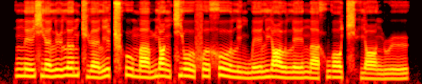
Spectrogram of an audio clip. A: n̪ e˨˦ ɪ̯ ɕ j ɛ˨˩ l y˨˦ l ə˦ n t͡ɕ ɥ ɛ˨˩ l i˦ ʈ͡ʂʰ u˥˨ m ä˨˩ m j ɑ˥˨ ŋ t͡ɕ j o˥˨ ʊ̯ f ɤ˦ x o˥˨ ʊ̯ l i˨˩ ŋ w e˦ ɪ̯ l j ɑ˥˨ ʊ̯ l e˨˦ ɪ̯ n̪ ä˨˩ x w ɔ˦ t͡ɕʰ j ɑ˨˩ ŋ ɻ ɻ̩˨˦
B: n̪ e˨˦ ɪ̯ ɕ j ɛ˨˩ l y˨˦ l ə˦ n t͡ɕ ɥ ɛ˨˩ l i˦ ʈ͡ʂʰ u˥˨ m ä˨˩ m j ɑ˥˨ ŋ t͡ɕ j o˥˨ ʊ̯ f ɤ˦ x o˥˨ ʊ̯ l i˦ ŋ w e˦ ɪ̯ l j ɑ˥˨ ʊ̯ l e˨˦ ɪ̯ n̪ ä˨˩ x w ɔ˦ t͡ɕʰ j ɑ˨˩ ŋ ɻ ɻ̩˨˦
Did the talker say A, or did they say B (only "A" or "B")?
A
